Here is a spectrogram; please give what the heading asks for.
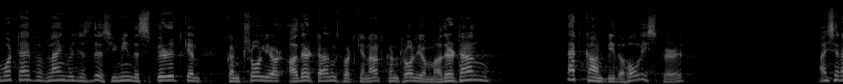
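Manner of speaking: ordinary talk, nothing marked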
